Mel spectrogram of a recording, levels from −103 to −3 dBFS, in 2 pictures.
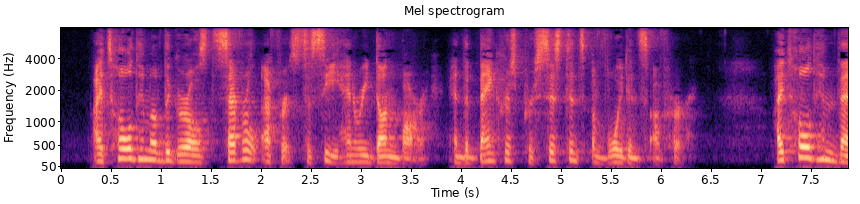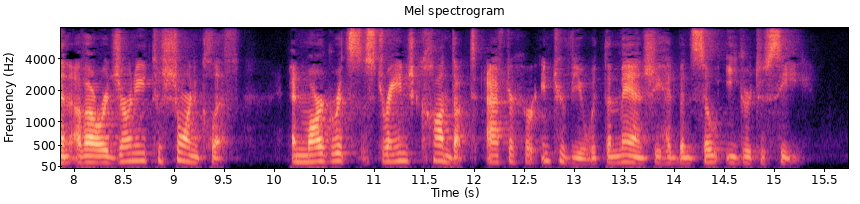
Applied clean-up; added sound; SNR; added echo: none; none; none; none.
